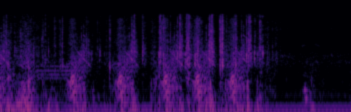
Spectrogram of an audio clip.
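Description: Rapid gunshots and impacts crackle in a video game battle.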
